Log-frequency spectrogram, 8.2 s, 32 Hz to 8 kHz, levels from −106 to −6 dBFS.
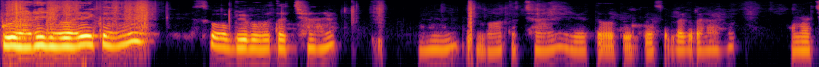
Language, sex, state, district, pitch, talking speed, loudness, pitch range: Hindi, male, Uttar Pradesh, Deoria, 160 Hz, 160 wpm, -16 LUFS, 135-195 Hz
